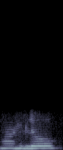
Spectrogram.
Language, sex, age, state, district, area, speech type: Odia, female, 18-30, Odisha, Subarnapur, urban, conversation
